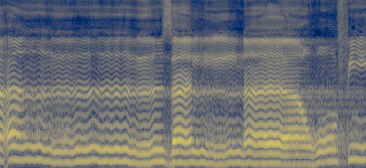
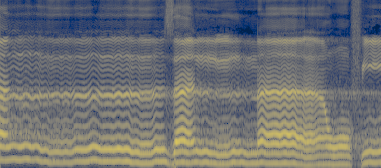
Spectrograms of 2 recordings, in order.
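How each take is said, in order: The two takes are said the same way.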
